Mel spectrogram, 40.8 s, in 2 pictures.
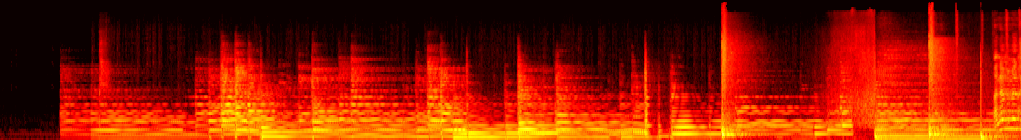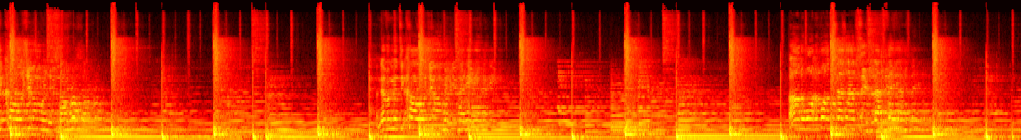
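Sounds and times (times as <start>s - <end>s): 
chorus-drenched distorted guitar chords: 1.2s - 40.8s
world-famous slow pop song playing: 1.2s - 40.8s
person singing: 19.8s - 24.0s, 27.9s - 31.0s, 36.1s - 40.6s.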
